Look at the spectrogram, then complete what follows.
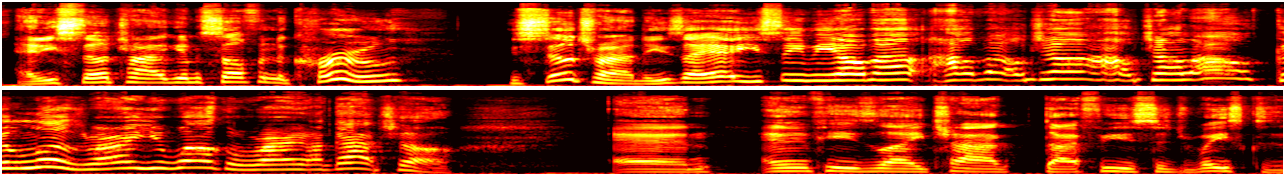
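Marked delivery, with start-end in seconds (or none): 3.5-8.7 high-pitched eager pitch to join; high mock-helpful patter; eager pleading. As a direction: imitate him angling for approval, voice way up high. Acts wrestler wanting into crew.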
